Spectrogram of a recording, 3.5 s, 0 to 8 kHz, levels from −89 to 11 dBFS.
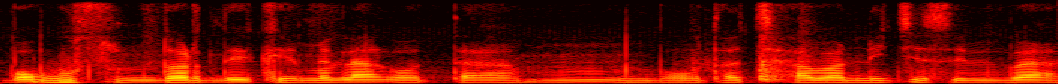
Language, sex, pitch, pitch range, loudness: Bhojpuri, female, 165 Hz, 155-165 Hz, -26 LUFS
